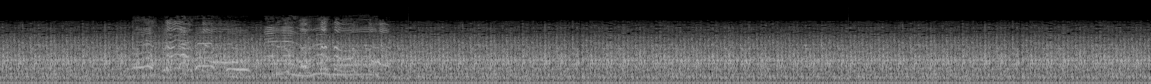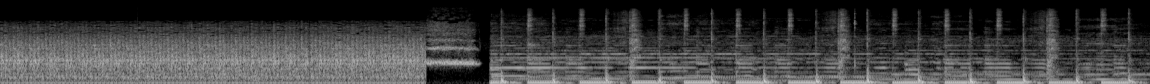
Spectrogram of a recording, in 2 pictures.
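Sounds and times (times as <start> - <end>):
tractor engine idling: 0.0 - 23.0.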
